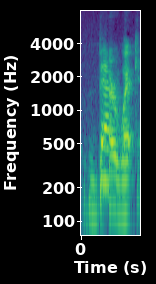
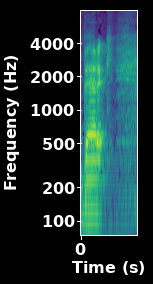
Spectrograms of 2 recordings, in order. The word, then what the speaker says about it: Berwick: will be mentioned again it's not pronounced bear wick as beric it's a silent w so just beric um it's been between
